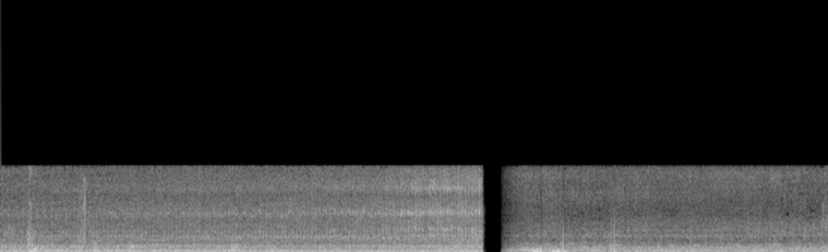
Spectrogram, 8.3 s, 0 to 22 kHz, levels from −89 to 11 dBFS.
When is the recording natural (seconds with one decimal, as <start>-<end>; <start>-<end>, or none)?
0.0-1.1; 5.6-6.1; 7.8-8.3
